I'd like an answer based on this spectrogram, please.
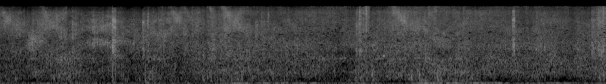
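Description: Skis sliding over snow with a steady swishing hiss, broken by short, brighter scrapes of ski poles planted in the snow about once a second at an uneven pace.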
